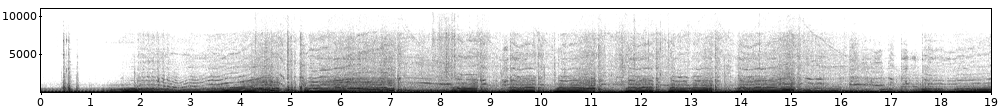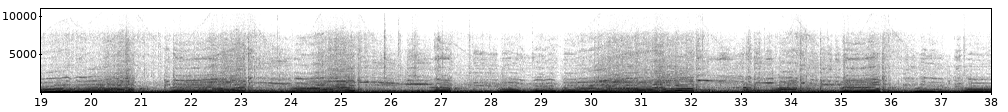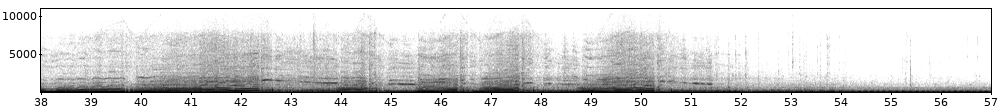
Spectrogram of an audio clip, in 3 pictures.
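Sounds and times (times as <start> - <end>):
car engine idling: 0.0 - 40.9
car engine revving: 0.0 - 57.0.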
